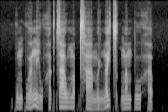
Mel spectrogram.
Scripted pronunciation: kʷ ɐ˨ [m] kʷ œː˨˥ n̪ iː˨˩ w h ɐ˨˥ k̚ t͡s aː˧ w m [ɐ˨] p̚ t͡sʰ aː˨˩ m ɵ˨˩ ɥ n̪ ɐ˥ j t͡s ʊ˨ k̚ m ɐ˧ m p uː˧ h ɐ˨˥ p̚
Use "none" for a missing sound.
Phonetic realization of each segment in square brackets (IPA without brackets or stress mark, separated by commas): m, ɐ˨˥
